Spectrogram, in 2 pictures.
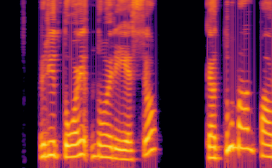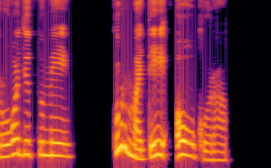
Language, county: Lithuanian, Klaipėda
